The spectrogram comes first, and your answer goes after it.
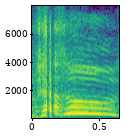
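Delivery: play-acted, very high, crying-out shout. Retelling a blind man calling to jesus: imitating a blind man shouting. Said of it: "o cego tá gritando".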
